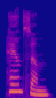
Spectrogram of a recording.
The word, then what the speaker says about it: handsome: Next one we have D is silent in the word handsome. However, D is not silent in this word didn't and window.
